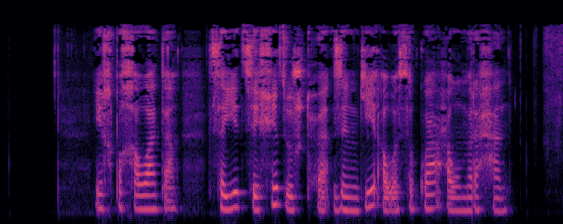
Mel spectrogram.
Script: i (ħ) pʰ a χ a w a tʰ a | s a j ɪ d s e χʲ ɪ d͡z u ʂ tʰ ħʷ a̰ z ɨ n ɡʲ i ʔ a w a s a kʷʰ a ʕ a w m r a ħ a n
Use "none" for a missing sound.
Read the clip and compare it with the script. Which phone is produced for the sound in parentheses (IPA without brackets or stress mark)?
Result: χ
